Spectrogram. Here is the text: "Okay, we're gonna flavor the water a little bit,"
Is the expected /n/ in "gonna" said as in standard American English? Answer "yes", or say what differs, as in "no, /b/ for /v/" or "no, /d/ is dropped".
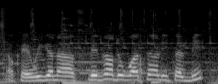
yes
